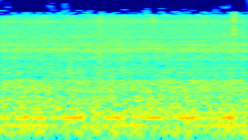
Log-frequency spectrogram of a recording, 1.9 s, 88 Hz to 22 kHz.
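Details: 2009 Nissan Altima, heard through a Steelman listening tool at the right front hub: a steady rough drone with a faint low hum pulsing through it; bad right front wheel bearing, the left side shows no signal.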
